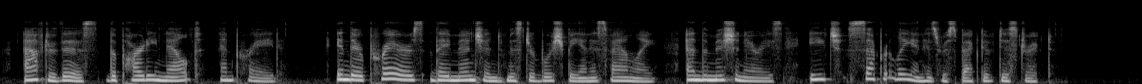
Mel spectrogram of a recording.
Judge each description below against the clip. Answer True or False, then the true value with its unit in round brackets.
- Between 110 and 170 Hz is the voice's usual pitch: False (185 Hz)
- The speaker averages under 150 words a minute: True (135 wpm)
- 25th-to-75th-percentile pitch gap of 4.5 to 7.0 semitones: True (4.9 semitones)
